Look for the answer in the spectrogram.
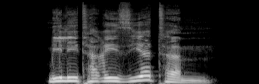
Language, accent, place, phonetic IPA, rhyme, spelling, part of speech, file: German, Germany, Berlin, [militaʁiˈziːɐ̯təm], -iːɐ̯təm, militarisiertem, adjective, De-militarisiertem.ogg
- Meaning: strong dative masculine/neuter singular of militarisiert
